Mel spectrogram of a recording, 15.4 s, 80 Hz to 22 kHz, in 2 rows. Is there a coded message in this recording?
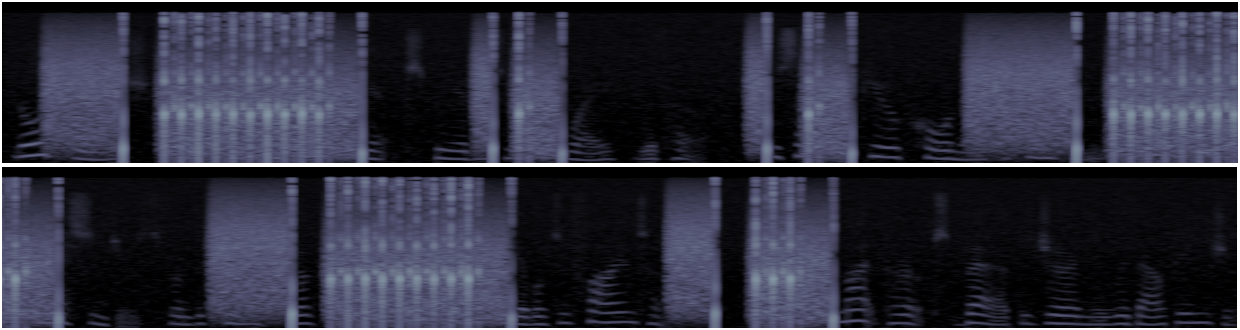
Yes: pulse dialling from 0.2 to 12.9 s, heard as a rotary dial, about 9 pulses a second, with speech in English. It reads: 0 1 1 9 9 3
